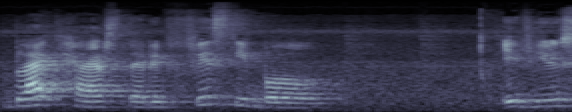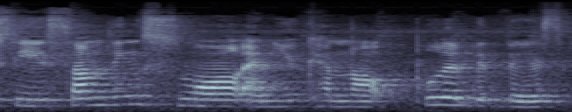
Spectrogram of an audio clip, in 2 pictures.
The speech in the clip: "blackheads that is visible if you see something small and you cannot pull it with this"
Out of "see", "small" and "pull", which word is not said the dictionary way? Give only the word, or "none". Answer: none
